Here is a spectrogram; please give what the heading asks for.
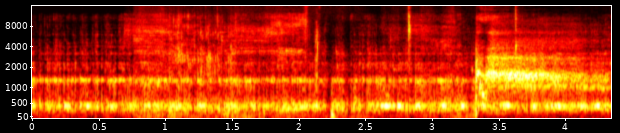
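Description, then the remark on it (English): Wet, sloppy slurping of someone eating applesauce, a steady gurgling hiss broken by a few sharp smacks and sucks, growing louder and fuller toward the end, with no talking. “I can pick my applesauce back up and just, like, we can just do slurping sounds of me eating applesauce.”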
